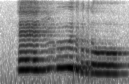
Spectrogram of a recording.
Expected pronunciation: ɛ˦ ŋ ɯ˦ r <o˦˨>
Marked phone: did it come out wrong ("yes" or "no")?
yes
